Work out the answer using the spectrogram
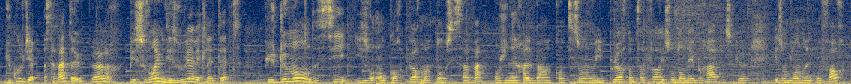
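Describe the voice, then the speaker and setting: Chatty young woman with soft music behind. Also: lowish voice, fast talker. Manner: chatty, many fillers like "euh" and "bah". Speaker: vlogger. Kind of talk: casual explanatory vlog.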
